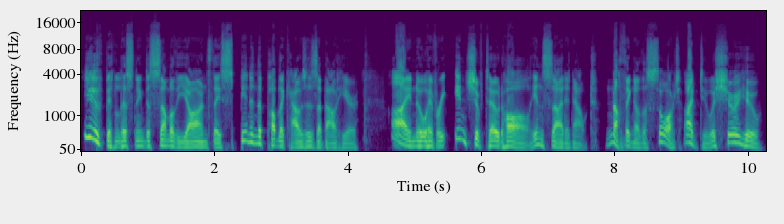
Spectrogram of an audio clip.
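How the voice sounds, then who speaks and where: A man voicing a boastful, excitable young male toad in a storybook reading, in a high, showy voice. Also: normal speed, dry recording, studio quality. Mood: airy dismissive. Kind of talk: audiobook character voice.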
